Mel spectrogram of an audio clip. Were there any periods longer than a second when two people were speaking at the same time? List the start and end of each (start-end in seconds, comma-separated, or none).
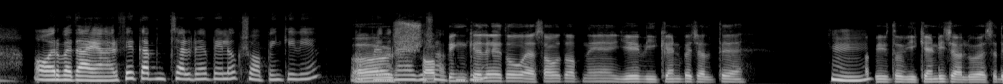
3.6-4.9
